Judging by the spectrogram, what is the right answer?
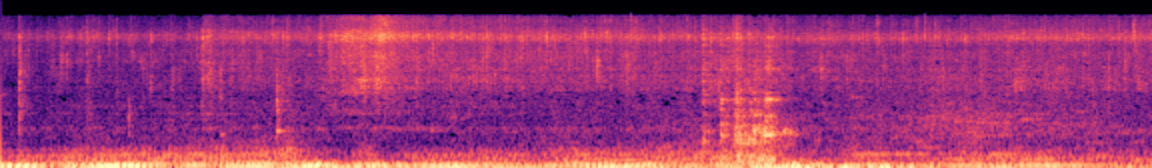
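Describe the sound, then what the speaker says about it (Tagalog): Shrimp hit hot liquid in a clay pot while a squash and long-bean dish cooks, giving a loud, continuous sizzle with stirring scrapes and bubbling, and no talking. "Next, lagay ko na ang mga hipon."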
